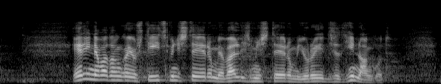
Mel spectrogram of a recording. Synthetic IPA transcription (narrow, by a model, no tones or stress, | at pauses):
e̞ɾine̞vɑd̪o̞ŋkɑjust̪iːt̪sminist̪e̞ːɾjumjɑvælʲis̬minist̪e̞ːɾjumijuɾiːd̪̥ise̞d̪̥ɦinːɑŋɡ̥ud̪̥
